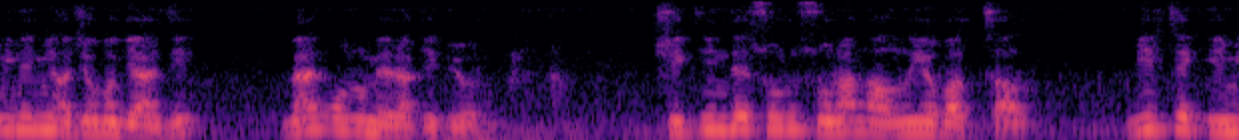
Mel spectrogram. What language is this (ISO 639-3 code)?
tur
